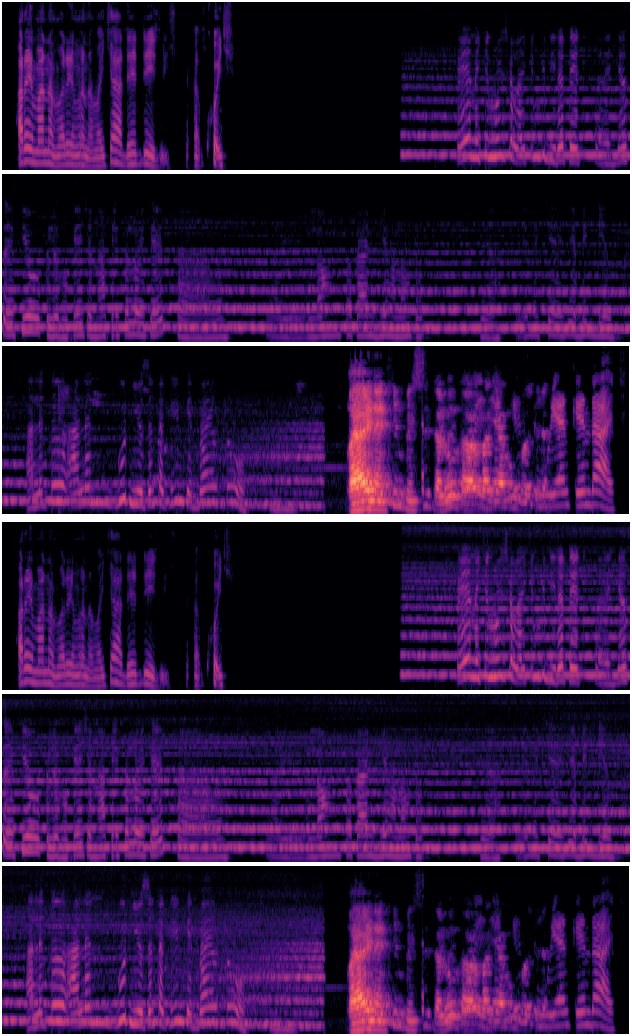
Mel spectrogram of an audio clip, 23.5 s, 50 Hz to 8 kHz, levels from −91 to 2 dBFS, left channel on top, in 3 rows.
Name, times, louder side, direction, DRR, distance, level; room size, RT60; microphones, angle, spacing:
voice 1, 0.2-2.1 2.4-2.9 21.2-23.3, left 4 dB, 45° left, 1.0 m, -46 dB
sound 1, 5.0-19.7, right 2 dB, 75° right, 0.9 m, -50 dB
voice 2, 5.7-10.7 11.1-13.1 13.8-15.5 16.0-18.8 19.0-19.4, right 2 dB, 35° right, 0.9 m, -48 dB
voice 3, 20.0-22.3, left 6 dB, 75° left, 0.6 m, -28 dB
head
